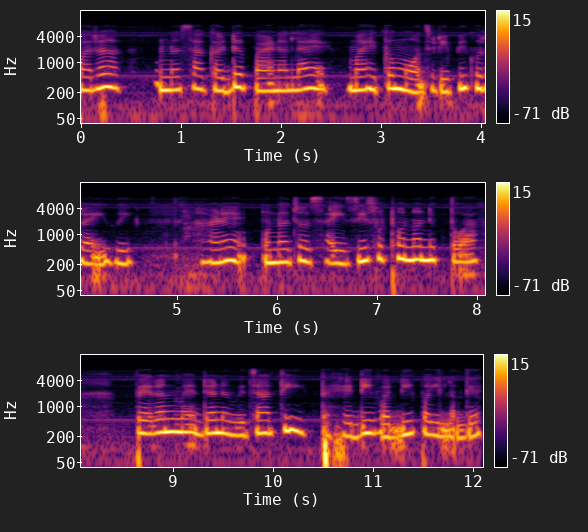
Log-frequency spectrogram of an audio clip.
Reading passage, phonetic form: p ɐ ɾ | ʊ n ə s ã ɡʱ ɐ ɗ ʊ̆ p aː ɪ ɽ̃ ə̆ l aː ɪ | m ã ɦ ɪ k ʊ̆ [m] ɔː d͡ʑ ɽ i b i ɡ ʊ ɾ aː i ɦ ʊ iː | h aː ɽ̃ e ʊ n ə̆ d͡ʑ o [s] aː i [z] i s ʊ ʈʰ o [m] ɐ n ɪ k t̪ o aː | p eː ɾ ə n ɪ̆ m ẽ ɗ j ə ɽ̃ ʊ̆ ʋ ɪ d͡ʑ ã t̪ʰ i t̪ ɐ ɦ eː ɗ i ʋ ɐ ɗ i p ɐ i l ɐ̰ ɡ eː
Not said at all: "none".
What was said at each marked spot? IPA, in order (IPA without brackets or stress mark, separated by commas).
m, s, z, n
